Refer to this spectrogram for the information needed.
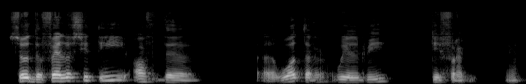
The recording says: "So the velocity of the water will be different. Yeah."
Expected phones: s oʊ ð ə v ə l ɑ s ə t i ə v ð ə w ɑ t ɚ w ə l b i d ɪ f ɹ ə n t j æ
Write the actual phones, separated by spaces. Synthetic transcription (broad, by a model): s oʊ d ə f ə l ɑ s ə t i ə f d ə w ɑ t ɚ w ə l b i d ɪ f ɹ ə n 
